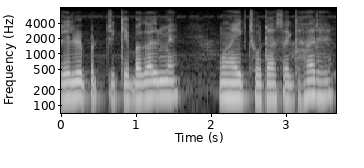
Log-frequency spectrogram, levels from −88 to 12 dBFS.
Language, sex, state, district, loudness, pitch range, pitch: Hindi, male, Jharkhand, Deoghar, -16 LUFS, 130-145 Hz, 140 Hz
